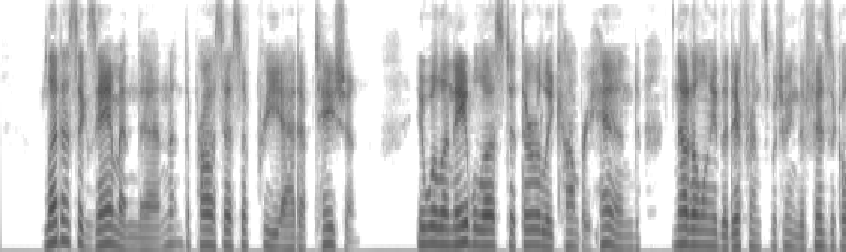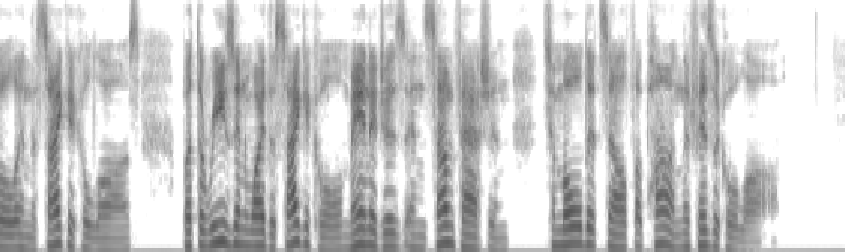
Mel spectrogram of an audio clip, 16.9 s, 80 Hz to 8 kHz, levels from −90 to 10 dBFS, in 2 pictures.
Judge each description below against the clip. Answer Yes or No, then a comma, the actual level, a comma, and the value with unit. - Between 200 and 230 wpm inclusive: No, average, 155 wpm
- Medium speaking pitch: Yes, medium, 165 Hz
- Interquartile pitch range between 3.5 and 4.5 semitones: Yes, average, 4.0 semitones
